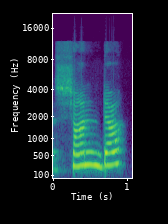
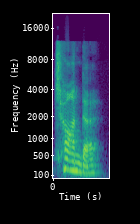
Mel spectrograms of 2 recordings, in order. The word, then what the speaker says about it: Chanda: It's actually Chanda. Chanda. Yes. Am I saying it right? You are, yes. Yep. I'm a person, I never know how to say like a CH. It's okay. I want to learn. Oh, thank you. Yeah. We pronounce it Chanda as if it's spelt with an O in the middle.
